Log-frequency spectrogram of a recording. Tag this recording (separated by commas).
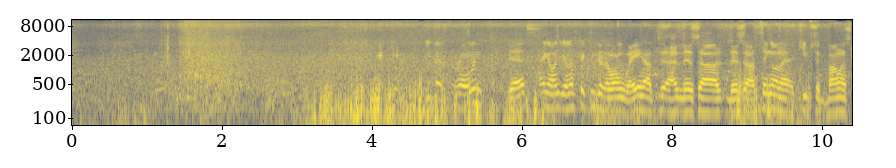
Speech, Laughter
